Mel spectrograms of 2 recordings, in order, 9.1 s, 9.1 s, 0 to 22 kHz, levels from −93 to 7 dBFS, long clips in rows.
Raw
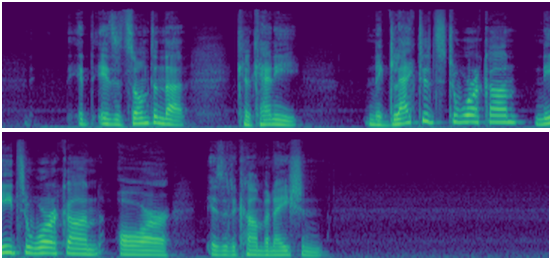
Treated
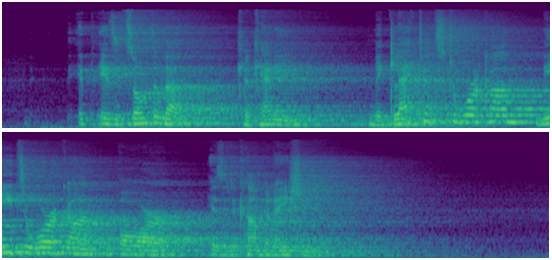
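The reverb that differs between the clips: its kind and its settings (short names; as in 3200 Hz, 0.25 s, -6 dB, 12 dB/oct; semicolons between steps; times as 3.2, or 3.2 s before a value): plate-style reverb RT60 2.6 s, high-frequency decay 0.8×, DRR 1.5 dB; gain -1 dB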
